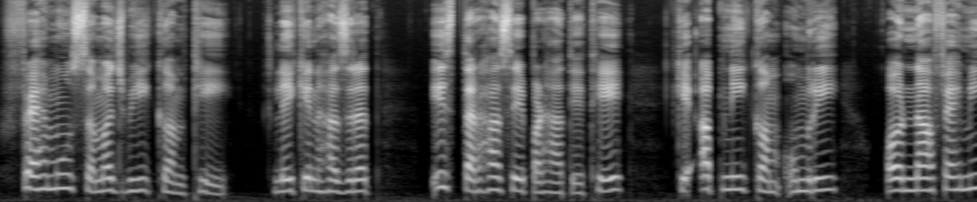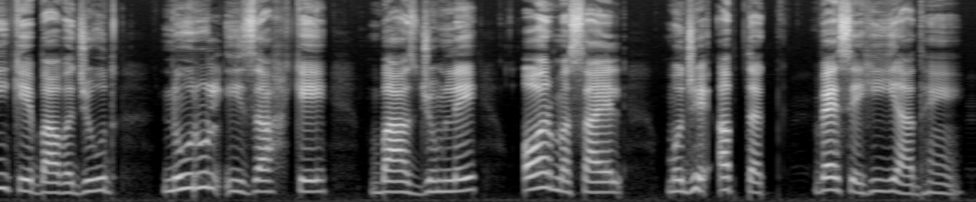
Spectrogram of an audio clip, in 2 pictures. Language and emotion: Urdu, neutral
